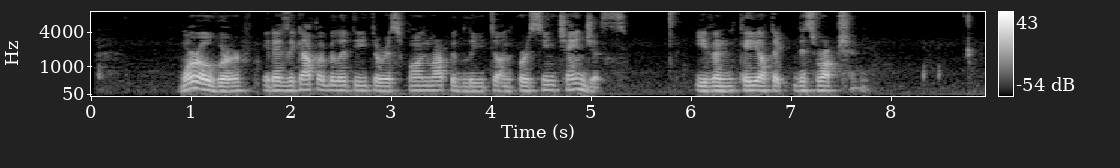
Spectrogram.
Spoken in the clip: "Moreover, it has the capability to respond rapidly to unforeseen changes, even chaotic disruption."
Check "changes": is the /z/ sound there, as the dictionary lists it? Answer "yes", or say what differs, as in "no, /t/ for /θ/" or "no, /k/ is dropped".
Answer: no, /s/ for /z/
